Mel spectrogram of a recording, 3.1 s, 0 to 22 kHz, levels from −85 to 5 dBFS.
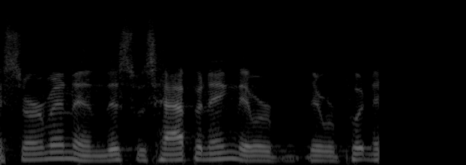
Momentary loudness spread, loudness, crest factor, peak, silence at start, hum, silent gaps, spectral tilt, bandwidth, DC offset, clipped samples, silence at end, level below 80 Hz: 9 LU; -54 LUFS; 20 dB; -36 dBFS; 0 s; none; none; -4.5 dB/octave; 15.5 kHz; under 0.1%; under 0.1%; 0.6 s; under -90 dBFS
